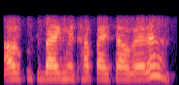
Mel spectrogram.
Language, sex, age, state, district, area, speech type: Hindi, female, 45-60, Uttar Pradesh, Jaunpur, urban, conversation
